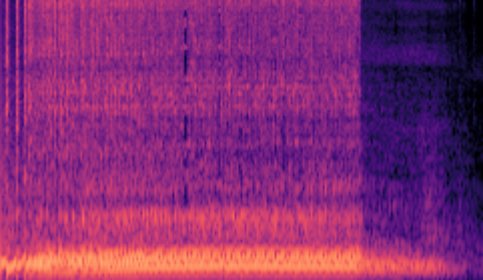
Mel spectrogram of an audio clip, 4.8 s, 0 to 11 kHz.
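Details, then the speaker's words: Jaguar XK6 engine in homemade aluminum boat-tail speedster, after tuning to run smoothly: smooth, even six-cylinder idle holding steady without a miss for several seconds, then shut off; runs clean. "and you'll hear for yourself in a minute here just how good this jaguar xk6 sounds once it's idling"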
